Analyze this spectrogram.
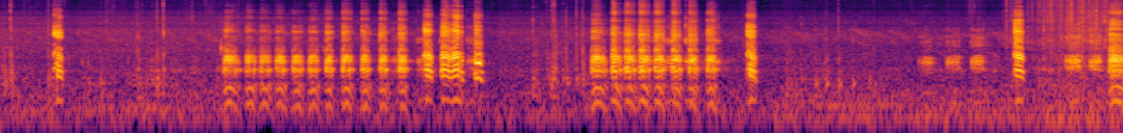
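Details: Long series of rapid, evenly spaced nasal honks from grey geese, several callers overlapping in dense runs, with quieter softer honks near the end and brief pauses between bouts.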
